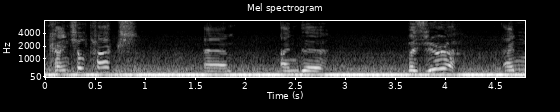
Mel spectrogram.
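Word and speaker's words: basura: So, for a little bit more detail, there's the IBI, your council tax, um, and the Bazura. I'm not great at pronouncing Spanish.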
